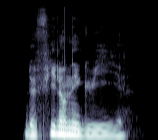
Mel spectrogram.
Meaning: one thing leading to another
- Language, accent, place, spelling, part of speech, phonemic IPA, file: French, France, Lyon, de fil en aiguille, adverb, /də fi.l‿ɑ̃.n‿e.ɡɥij/, LL-Q150 (fra)-de fil en aiguille.wav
